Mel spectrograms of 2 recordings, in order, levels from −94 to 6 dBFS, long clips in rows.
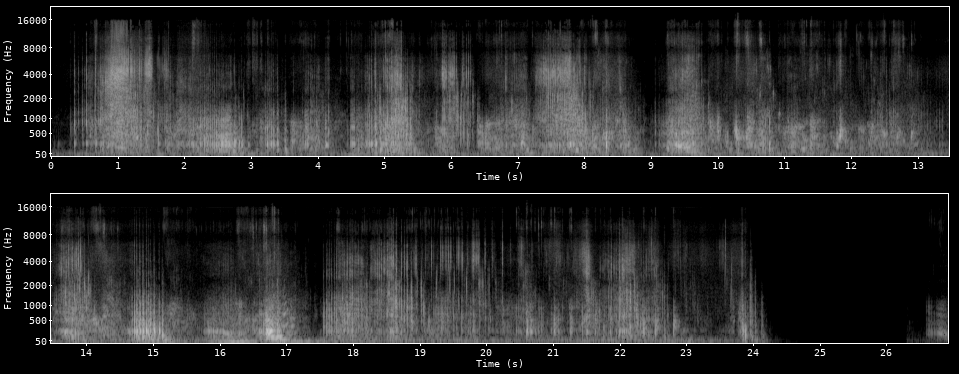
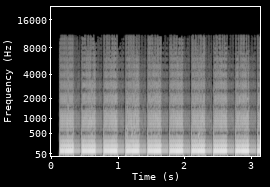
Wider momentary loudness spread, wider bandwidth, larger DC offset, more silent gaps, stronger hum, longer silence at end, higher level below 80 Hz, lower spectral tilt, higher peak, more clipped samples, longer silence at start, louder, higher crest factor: first, 18 LU vs 1 LU; first, 16 kHz vs 11.5 kHz; second, under 0.1% vs 0.5%; first, 24.66-26.30 s vs none; neither; about the same, 0 s vs 0 s; second, -50 dBFS vs -32 dBFS; second, -4.5 dB/octave vs -6 dB/octave; second, -12 dBFS vs 0 dBFS; neither; first, 0.35 s vs 0.15 s; second, -34 LUFS vs -11 LUFS; first, 24 dB vs 10 dB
